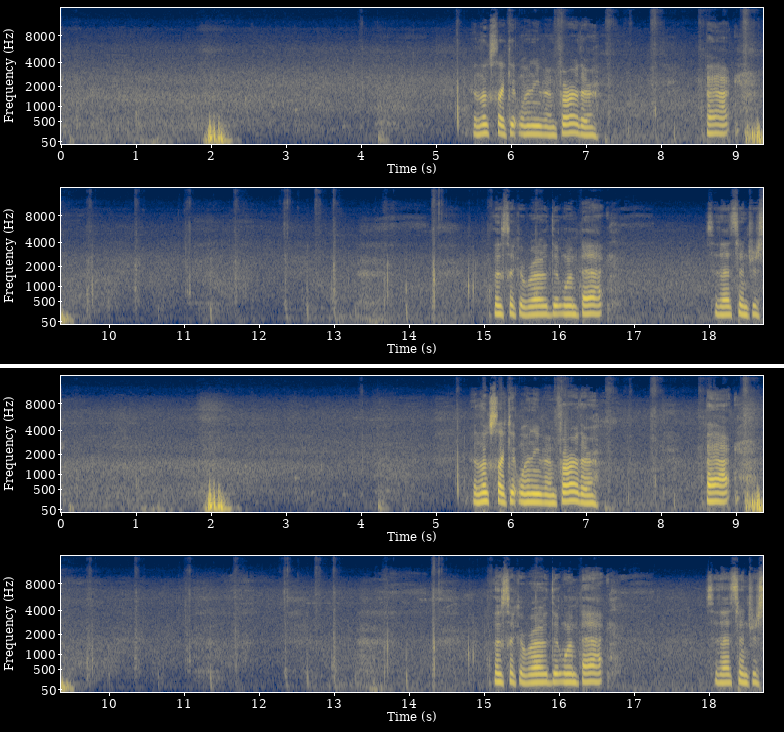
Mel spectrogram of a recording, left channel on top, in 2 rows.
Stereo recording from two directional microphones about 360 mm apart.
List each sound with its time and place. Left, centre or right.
5.2 s speech: centre
8.5 s speech: centre
15.1 s speech: centre
17.9 s speech: centre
